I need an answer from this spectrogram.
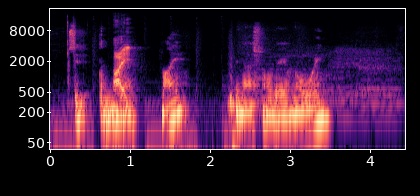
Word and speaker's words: Mai: All 3 are pronounced as I. 17. Mai, the National Day of Norway.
